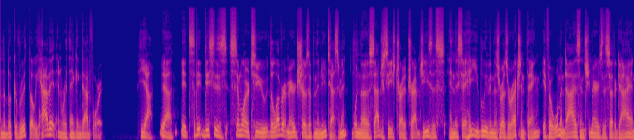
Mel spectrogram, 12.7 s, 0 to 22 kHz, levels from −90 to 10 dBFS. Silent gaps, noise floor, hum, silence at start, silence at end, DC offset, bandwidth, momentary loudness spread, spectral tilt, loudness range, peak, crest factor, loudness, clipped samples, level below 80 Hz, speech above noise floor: none; -84 dBFS; none; 0 s; 0 s; under 0.1%; 17.5 kHz; 4 LU; -5 dB/octave; 3 LU; -14 dBFS; 14 dB; -28 LUFS; under 0.1%; -54 dBFS; 57 dB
